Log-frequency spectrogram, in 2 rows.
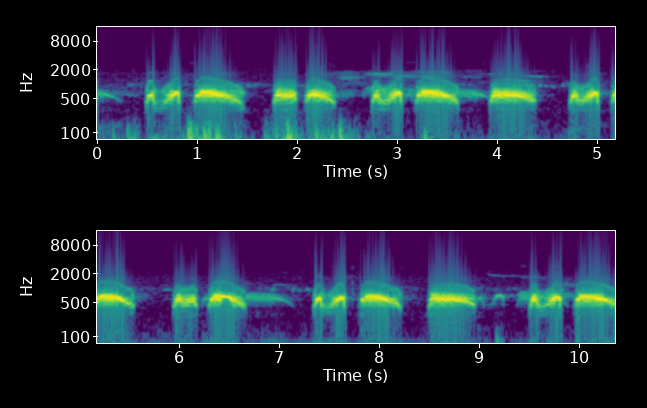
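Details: Deep-voiced one-kuk spotted dove used in decoy luring of a target bird at spot 37: continuous paired coos, husky and mid-pitched, repeated about every second for ten seconds. Low rumbles are heard at the start.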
